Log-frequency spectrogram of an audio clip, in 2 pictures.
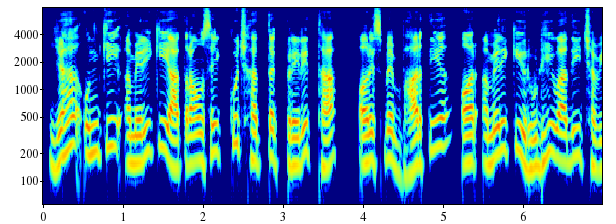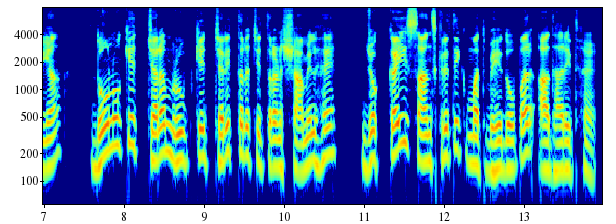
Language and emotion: Hindi, neutral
